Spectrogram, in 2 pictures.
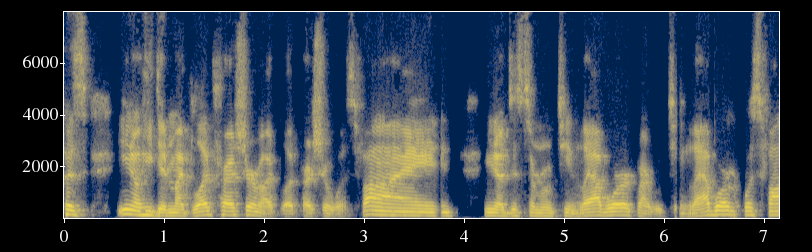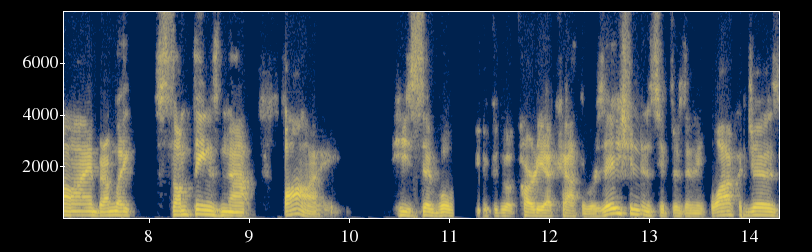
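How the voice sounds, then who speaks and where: Against a quiet background, a man with a normal speaking voice talks at a moderate pace, at medium pitch and with ordinary pitch variation. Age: 60s. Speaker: patient living with HIV. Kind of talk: testimony.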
